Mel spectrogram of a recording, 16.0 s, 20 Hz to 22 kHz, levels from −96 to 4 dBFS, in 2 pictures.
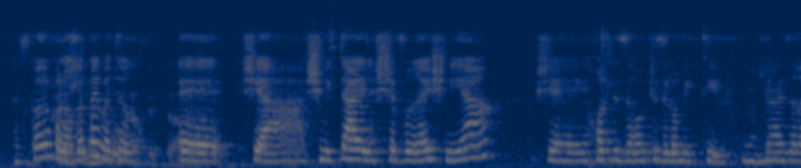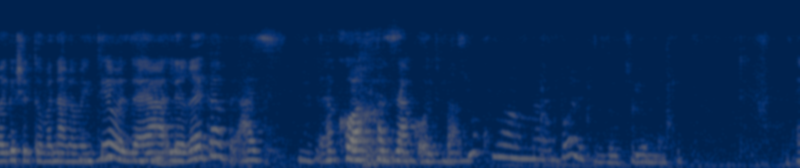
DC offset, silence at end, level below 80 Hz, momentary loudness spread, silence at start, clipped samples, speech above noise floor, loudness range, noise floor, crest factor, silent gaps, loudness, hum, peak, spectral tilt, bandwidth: under 0.1%; 0 s; under -90 dBFS; 12 LU; 0 s; under 0.1%; 22 dB; 7 LU; -80 dBFS; 22 dB; none; -58 LUFS; none; -36 dBFS; -3.5 dB/octave; over 20 kHz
